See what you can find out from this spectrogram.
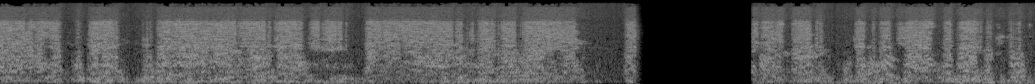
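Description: A call audio freeze runs from 6.35 to 7.53 s: the last sound trails off into about 1.02 s of silence, then the speech resumes exactly where it stopped, nothing lost, just 1.16 s later. Packets were likely delayed in transit, draining the jitter buffer.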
